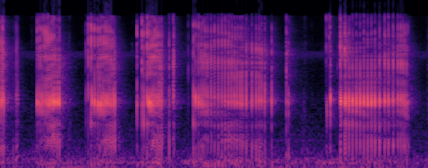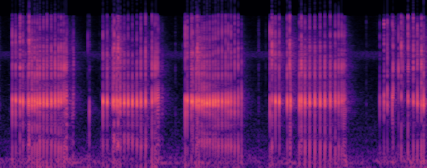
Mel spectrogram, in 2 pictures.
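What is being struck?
Thin plastic water bottle.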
